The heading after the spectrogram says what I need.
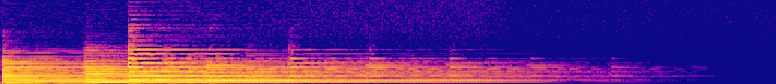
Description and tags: Major climbing sequence, part of Piano moods pack.
piano, calm, delay, mood, reverb, mellow, phrase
